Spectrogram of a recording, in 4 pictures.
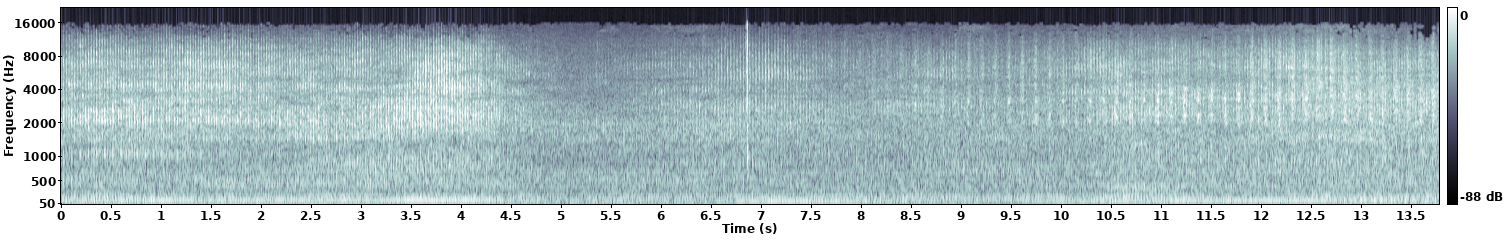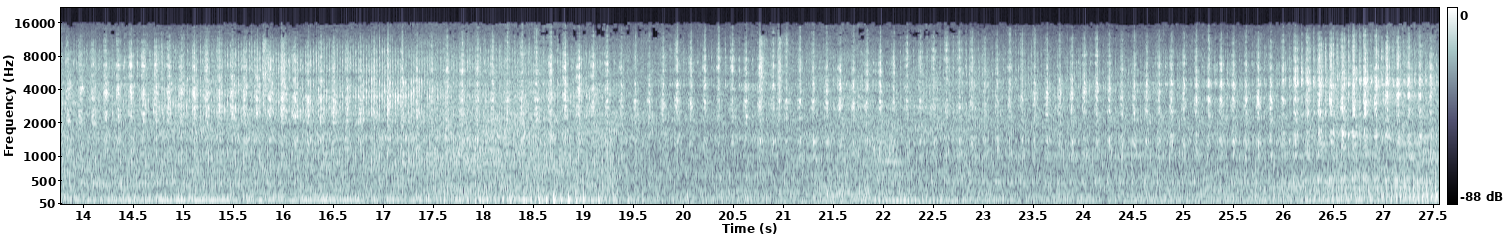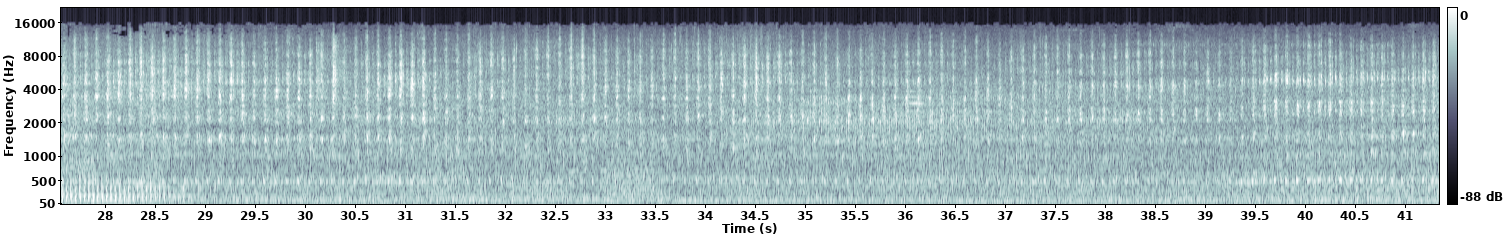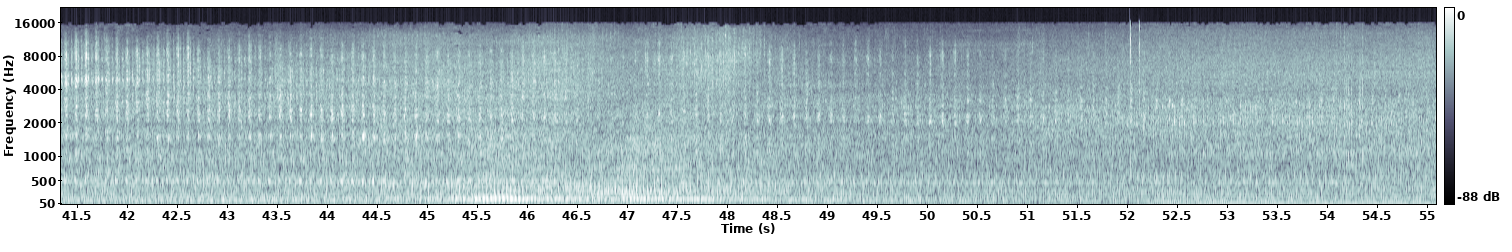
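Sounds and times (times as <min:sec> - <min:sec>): boat engine humming: 0:00.0 - 0:55.0.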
